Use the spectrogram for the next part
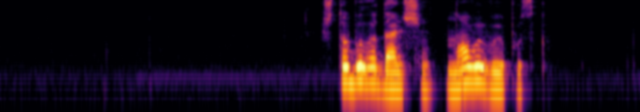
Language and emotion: Russian, neutral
